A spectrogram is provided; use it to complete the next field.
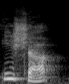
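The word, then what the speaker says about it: אשה: iode et sean et le mot pour femmes qui se prononce icha s'écrit avec les lettres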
